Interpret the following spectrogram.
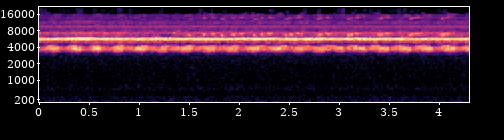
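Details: Insects chirping in a dense, steady chorus of high, shrill trills layered at several pitches, pulsing rapidly without pause; a faint low hum sits underneath.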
